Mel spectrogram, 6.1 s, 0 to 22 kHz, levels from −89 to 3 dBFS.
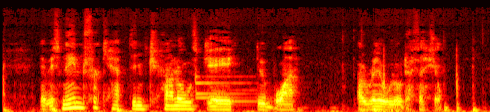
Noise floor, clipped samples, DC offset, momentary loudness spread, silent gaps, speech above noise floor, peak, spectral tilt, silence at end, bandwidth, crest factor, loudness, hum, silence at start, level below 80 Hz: -40 dBFS; under 0.1%; under 0.1%; 13 LU; none; 23 dB; -2 dBFS; -7.5 dB/octave; 0 s; 16 kHz; 16 dB; -19 LUFS; none; 0.05 s; -38 dBFS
